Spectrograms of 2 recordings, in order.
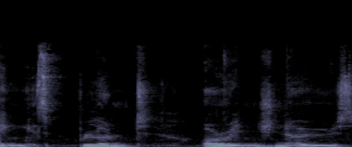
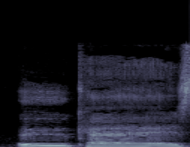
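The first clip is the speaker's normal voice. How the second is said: dismissive; 4 semitones higher, 7 dB louder than usual. A narrator's reading. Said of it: "said Mister Culpepper, shrugging".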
